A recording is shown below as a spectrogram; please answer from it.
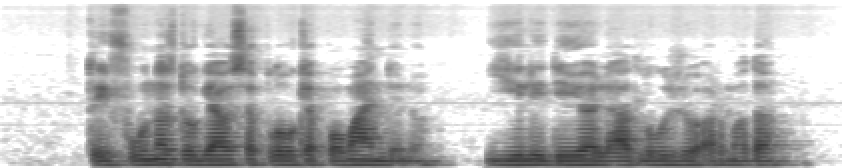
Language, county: Lithuanian, Šiauliai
